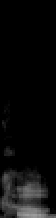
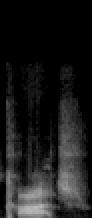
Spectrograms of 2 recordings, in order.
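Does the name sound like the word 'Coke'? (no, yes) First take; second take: yes; no. First: The name is said like the word coke. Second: The name is said unlike the word coke. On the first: This is how people in Boston say the name. The speaker calls it wrong. "Jim Coke of Samuel Adams, I was like, Coke?" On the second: This is how the family says the name. The speaker calls it right. "I always pronounced it Koch"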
